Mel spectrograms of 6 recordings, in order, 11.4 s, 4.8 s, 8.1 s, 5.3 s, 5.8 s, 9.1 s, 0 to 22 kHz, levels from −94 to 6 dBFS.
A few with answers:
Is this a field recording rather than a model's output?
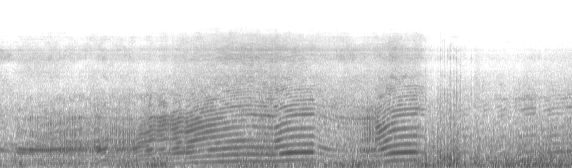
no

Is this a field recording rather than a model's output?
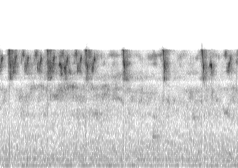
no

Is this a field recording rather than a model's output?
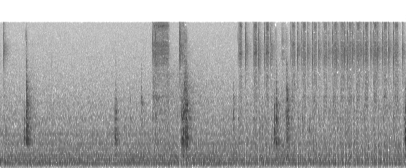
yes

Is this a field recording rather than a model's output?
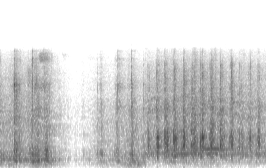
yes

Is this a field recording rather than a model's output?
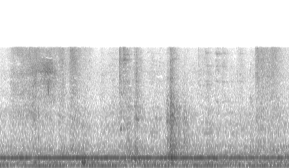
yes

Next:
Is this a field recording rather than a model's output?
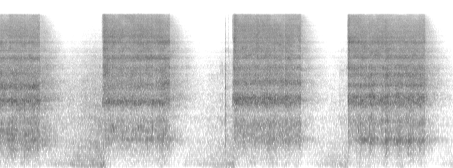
no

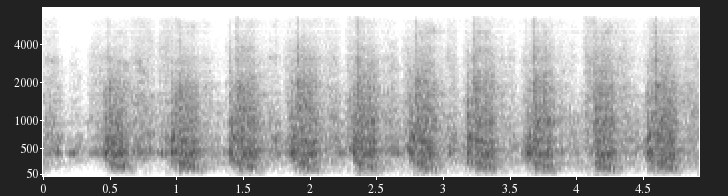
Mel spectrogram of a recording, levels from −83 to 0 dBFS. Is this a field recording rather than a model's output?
no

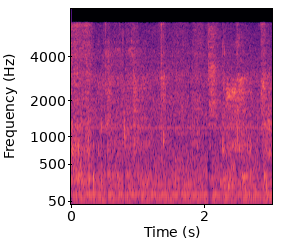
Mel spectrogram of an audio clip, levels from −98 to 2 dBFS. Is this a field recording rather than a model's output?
yes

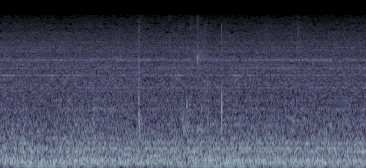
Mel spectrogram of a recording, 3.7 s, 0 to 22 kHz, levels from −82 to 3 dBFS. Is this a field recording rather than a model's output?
yes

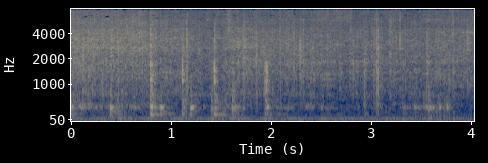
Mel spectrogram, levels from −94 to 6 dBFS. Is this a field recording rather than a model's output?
yes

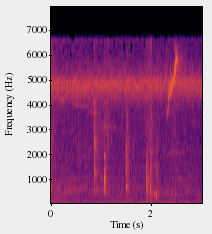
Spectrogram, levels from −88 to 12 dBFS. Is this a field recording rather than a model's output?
yes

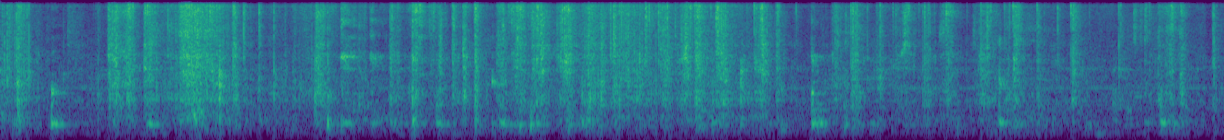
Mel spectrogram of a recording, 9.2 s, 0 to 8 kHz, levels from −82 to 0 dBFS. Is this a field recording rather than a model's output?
no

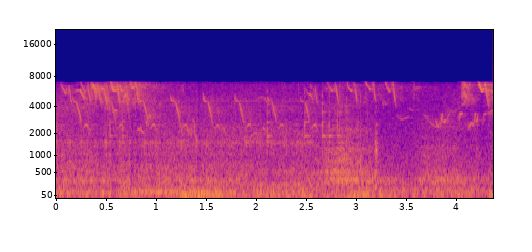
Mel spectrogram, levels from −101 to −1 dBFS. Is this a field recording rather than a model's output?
yes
